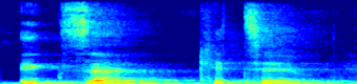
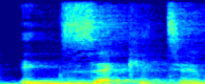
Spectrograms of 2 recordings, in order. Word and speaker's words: executive: it's here executive executive here the letter e is silent and the letter and the letter C gives the K sound so and then the u gives the e sound like this executive executive meaning high position any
